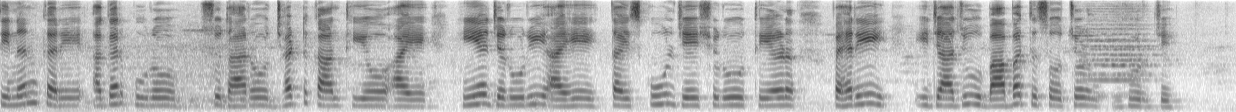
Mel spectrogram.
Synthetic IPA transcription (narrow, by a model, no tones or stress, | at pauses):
t̪ɪn̤ənɪ̆kɐɾeɐɡəɾpuːɾosʊd̪ʱaːɾod͡ʑʱɐʈkaːnt̪ʰijoaːɦe | hiːə̃zɐɾuːɾiaːɦet̪ɐɪskuːld͡ʑeːʃʊɾut̪ʰijəɽ̃ʊpɐɦɪɾi | ɪd͡ʑaːd͡ʑũbaːbət̪soːt͡ɕəɽ̃ɡʱʊɾd͡ʑeː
